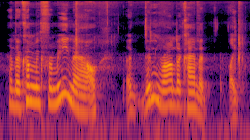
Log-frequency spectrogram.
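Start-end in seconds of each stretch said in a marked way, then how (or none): none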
